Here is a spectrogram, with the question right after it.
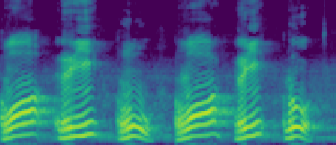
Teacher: Kalau huruf ro kalau dia fathah a ataupun dhammah u, maka dia tebal. Kalau dia kasrah i tipis.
